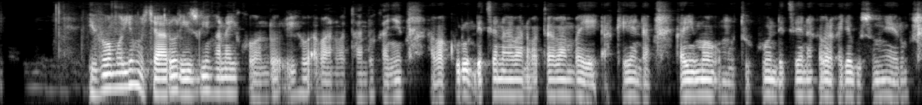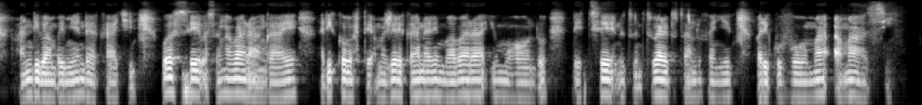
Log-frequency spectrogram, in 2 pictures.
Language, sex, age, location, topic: Kinyarwanda, male, 18-24, Huye, health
